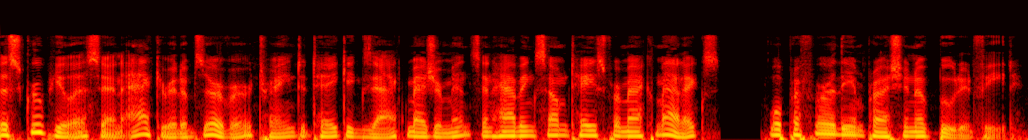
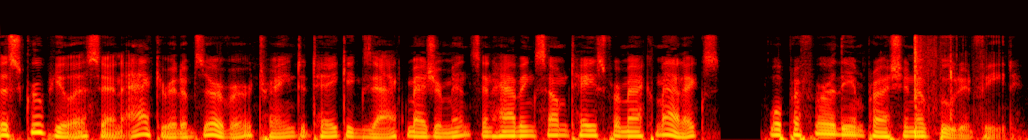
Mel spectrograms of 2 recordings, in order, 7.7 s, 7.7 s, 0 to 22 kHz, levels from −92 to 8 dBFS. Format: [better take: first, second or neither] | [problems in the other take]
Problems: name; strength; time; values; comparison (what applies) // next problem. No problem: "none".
first | background sound (Crushing); 11 dB below the speech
